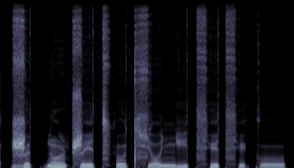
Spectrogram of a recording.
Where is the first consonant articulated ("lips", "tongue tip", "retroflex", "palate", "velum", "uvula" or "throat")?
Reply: retroflex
